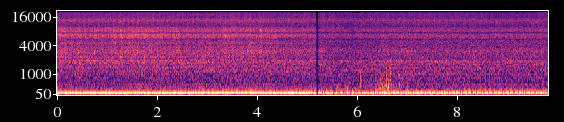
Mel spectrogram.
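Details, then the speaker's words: Nissan 350Z drift build, six-cylinder, warming to temperature, no leaks: loud low drone with uneven pulse and a stumble midway, sounds down a cylinder; uneven idle, owner suspects coil pack, unconfirmed. "i don't see any leaks nothing seems too out of place but it sounds like maybe it's missing a cylinder or just misfiring a little bit it's probably like an uh coil pack or something"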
